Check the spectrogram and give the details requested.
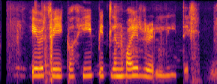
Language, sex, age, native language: Icelandic, male, 14, Icelandic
